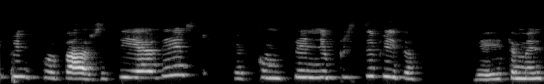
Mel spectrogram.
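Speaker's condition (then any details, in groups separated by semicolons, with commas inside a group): Ataxia after brain injury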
